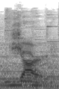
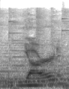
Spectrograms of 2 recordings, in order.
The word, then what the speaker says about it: yard: Oftentimes, I hear the letter Y pronounced with a J sound instead of a Y sound. For instance, in yard and young, instead of jard and jung, you would say yard and young.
